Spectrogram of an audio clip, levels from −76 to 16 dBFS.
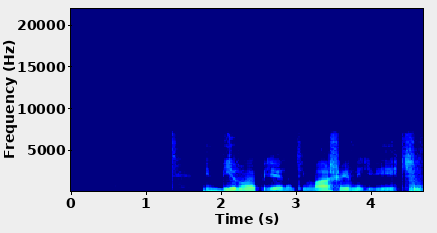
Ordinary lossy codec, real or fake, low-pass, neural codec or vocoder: none; fake; 7.2 kHz; codec, 16 kHz, 0.5 kbps, X-Codec, HuBERT features, trained on balanced general audio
